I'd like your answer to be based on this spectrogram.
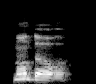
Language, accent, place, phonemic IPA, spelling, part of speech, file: French, France, Lyon, /mɑ̃.dɔʁ/, mandore, noun, LL-Q150 (fra)-mandore.wav
- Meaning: mandore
